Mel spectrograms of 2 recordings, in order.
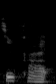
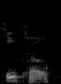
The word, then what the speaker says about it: Sukkot: way to say it it's not sucot it's suo so um happy suco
